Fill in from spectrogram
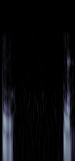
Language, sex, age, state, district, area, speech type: Bengali, male, 18-30, West Bengal, Murshidabad, urban, conversation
